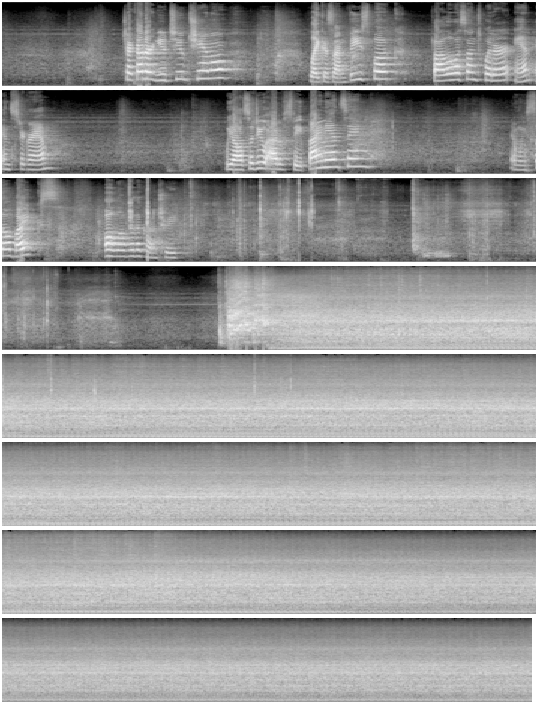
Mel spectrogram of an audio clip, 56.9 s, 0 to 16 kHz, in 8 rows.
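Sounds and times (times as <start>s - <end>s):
motorcycle engine starting and idling: 24.2s - 56.9s.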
